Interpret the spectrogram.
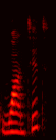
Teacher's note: siempre se pronuncia it it es entre I y e no es I ni e it Entonces sería Wanted ellos hay veces se tragan la t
